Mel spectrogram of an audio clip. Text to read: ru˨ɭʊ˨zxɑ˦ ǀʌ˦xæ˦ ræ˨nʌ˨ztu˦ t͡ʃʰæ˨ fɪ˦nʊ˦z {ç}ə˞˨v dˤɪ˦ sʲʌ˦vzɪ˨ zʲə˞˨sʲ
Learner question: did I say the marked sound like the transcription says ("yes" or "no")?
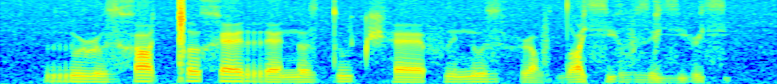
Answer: no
